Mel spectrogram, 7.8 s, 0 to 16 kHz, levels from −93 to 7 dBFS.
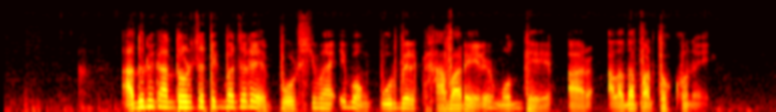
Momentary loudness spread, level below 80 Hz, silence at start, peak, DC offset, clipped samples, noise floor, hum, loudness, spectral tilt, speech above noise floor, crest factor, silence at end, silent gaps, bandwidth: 11 LU; -54 dBFS; 1.25 s; -6 dBFS; under 0.1%; under 0.1%; -63 dBFS; none; -26 LUFS; -8 dB/octave; 38 dB; 20 dB; 0.75 s; none; 7.4 kHz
